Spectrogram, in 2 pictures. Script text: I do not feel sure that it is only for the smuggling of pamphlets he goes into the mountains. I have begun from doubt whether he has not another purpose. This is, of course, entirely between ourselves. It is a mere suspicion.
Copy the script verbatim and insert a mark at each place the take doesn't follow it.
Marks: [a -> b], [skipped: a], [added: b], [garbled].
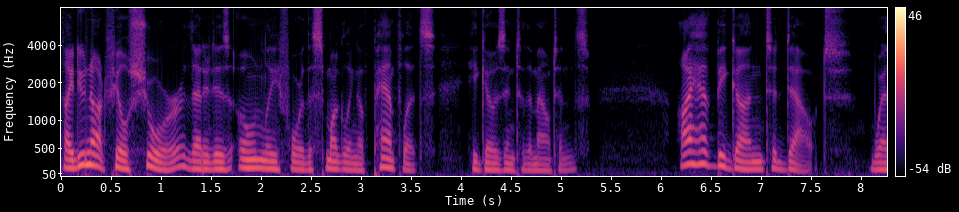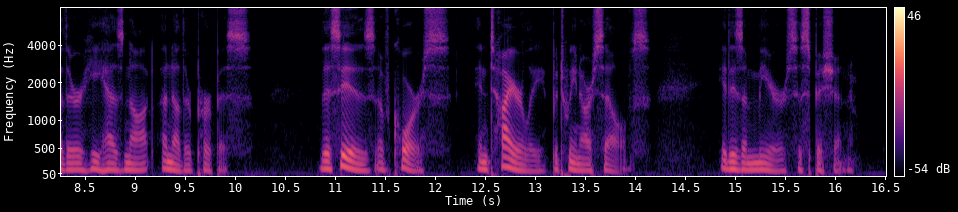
I do not feel sure that it is only for the smuggling of pamphlets he goes into the mountains. I have begun [from -> to] doubt whether he has not another purpose. This is, of course, entirely between ourselves. It is a mere suspicion.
